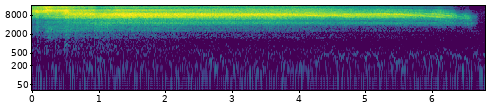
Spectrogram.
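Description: Preschool children imitating a snake's hiss in unison, a long, steady, breathy hiss held for several seconds before fading out, fairly soft and without words.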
